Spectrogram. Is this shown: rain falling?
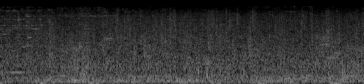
yes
